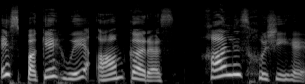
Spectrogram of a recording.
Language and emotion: Urdu, happy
